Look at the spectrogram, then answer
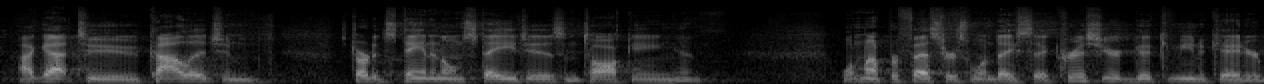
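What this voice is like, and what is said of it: Southern American accent. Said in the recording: “I had a southern accent. Still do, but hopefully it is a bit more polished than it was then.”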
